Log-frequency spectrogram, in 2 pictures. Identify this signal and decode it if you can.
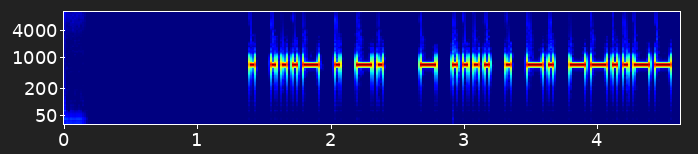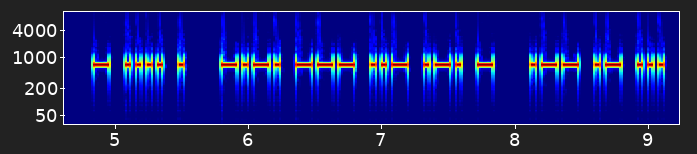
Morse code, heard as a keyed tone, about 30 wpm, 700 Hz. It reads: EVEN THEN, THE COURT WAS
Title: Sentences from Top 1600 Words 30wpm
